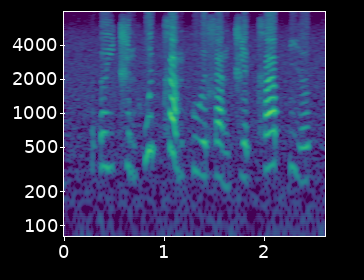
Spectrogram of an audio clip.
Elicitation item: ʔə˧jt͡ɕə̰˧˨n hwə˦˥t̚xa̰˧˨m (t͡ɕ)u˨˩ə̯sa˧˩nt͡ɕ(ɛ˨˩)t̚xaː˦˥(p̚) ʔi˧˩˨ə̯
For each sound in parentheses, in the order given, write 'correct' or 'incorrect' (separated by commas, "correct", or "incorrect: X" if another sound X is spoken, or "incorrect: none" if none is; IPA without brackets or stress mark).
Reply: incorrect: k, correct, correct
